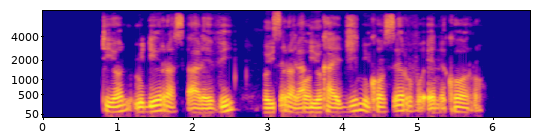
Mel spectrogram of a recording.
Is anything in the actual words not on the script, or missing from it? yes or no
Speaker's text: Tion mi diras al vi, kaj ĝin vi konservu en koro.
yes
